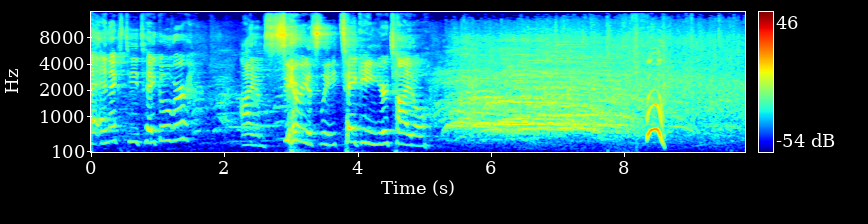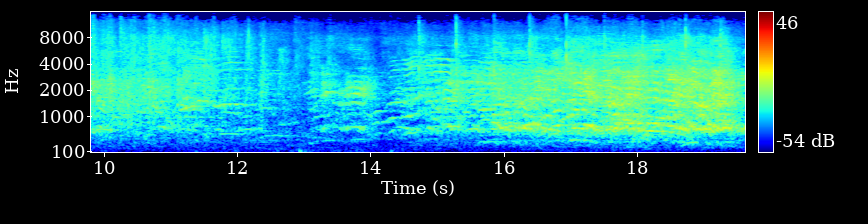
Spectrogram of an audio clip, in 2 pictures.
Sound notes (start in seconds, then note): 5.2 cheers & applause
